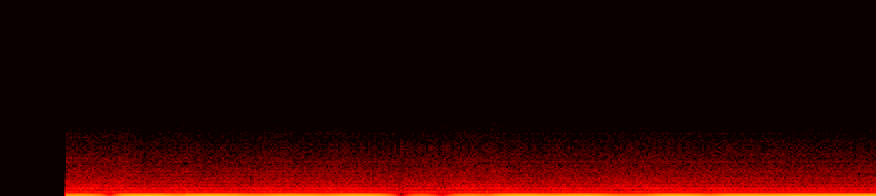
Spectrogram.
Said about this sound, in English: This is the sun. The sound of the sun screaming. Raw audio from NASA.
